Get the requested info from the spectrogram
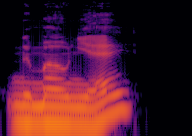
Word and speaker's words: pneumoniae: It's spelt like pneumonia, but you have an E at the end after the A. So pneumoniae, chlamydia pneumoniae. It's fancy.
